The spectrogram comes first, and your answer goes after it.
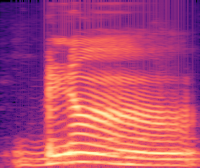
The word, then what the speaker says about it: blanc: La syllabe blanc qui s'écrit avec les lettres B, L, A, N. Puisque tu sais que le A et le N font le AN. B, le bleu et le AN, blanc.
